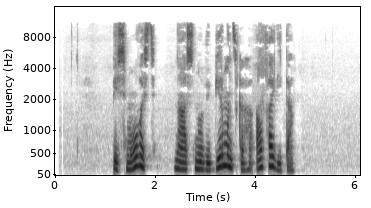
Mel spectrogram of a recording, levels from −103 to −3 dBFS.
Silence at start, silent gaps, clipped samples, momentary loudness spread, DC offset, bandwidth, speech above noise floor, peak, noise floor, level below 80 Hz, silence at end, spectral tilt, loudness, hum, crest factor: 1.15 s; none; under 0.1%; 13 LU; under 0.1%; 11.5 kHz; 49 dB; -4 dBFS; -69 dBFS; -70 dBFS; 1.35 s; -5.5 dB/octave; -21 LUFS; none; 20 dB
